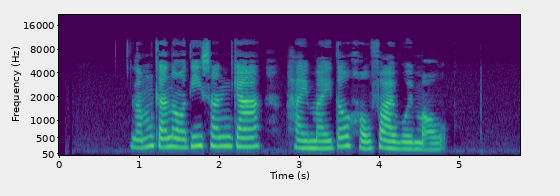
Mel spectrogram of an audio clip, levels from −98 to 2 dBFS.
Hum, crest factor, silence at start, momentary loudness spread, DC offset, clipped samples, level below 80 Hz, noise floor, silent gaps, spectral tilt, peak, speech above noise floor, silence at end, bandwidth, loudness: none; 20 dB; 0.9 s; 10 LU; under 0.1%; under 0.1%; -80 dBFS; -72 dBFS; none; -4 dB/octave; -8 dBFS; 47 dB; 0.95 s; 11 kHz; -25 LUFS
